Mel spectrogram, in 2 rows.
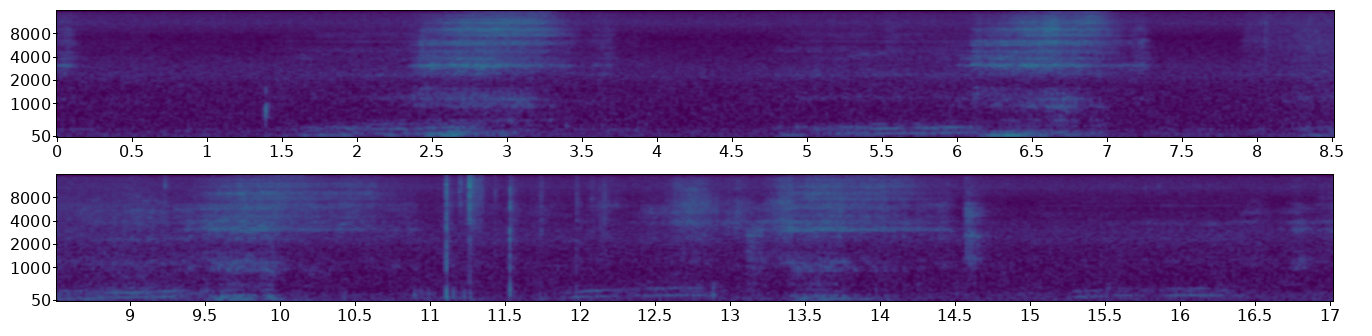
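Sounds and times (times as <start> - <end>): man snoring: 1.9 - 3.4, 5.1 - 7.1, 8.5 - 10.3, 12.4 - 14.2.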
